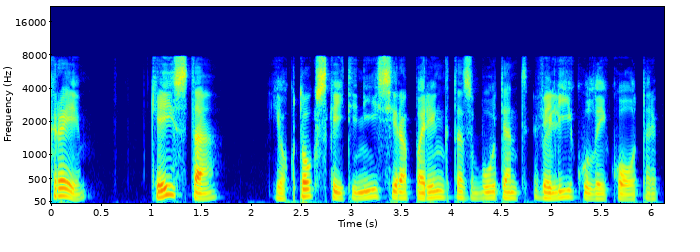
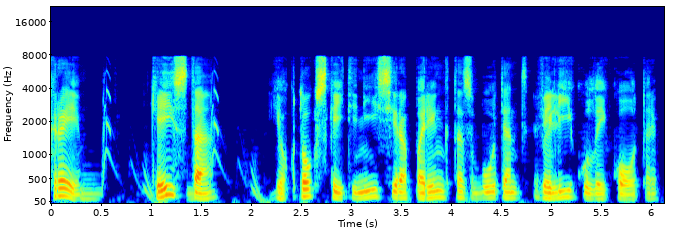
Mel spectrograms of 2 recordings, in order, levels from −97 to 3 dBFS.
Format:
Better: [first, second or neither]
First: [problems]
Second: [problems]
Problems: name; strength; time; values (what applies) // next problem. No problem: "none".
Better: first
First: none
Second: noise reduction (classical method Wiener filter)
